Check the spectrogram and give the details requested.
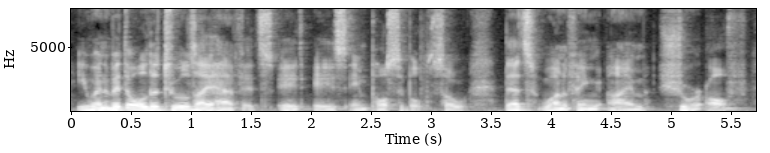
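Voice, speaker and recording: A man's voice: on the low side, moderate pace, darkish tone. A man from the Czech Republic with a Czech accent, casually answering viewer questions as host of a livestream, in a hesitant, self-correcting way. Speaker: livestream host, freelance 3D artist and course creator.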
